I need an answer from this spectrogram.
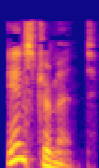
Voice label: "instrument", pronounce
